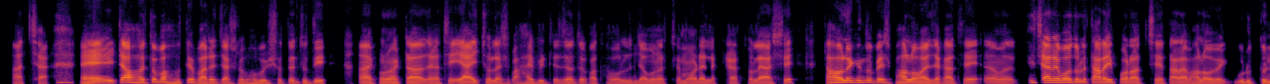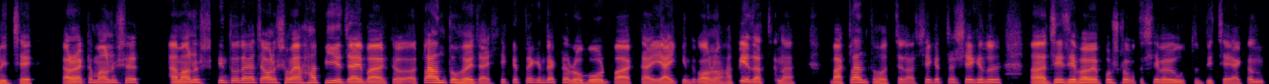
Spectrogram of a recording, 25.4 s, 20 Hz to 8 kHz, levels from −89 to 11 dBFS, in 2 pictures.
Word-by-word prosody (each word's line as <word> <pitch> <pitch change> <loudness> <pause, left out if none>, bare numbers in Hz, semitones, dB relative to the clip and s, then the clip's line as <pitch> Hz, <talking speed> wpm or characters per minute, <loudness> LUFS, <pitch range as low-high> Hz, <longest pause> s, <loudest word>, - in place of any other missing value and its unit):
আচ্ছা। - - -6 0.4
এহ 135 - +8 0.2
এটা 165 +5 +6
হয়তো 155 +1 +2
বা 150 - +5
হতে 140 +4 -1
পারে 115 0 +3
যে, - - -7
আসলে 120 +1 -8
ভবিষ্যতে 130 +2 -4
যদি 130 +1 -5 0.4
আ - - +1 0.2
কোন 130 - -2
একটা 125 +1 -1
দেখা 120 0 -2
যাচ্ছে 115 - -7
AI 130 0 +6
চলে 130 -2 -2
আসে, 115 +1 -13
বা - - -5
হাইব্রিড 120 0 -4 0.2
জাতের 115 -1 -4
কথা 110 +1 -10
বললেন, 110 0 -7
যেমন 105 0 -4
হচ্ছে 110 - -14
মডেল 105 -1 -2
একটা 100 -2 -7
চলে 105 -2 0
আসে 110 - -6 0.4
তাহলে 170 +3 +7
কিন্তু 170 -1 +1
বেশ 160 -3 +3
ভালো 145 0 +4
হয়। 125 - +5
দেখাযাচ্ছে 125 0 -1 0.2
অ্যাম 115 0 -4 0.3
টিচার 190 -1 +6
এর - - +7
বদলে 160 -1 +3
তারাই 150 0 +6
পড়াচ্ছে। 130 -2 -1
তারা 125 0 +2
ভালোভাবে 125 -1 -1 0.2
গুরুত্ব 135 -1 -5
নিচ্ছে। 125 0 -3 0.4
কারণ 135 +2 +3
একটা 160 - -9
মানুষের, 165 +3 -1 0.3
একটা 145 - +1
মানুষ 155 +2 0
কিন্তু 180 -1 -5
দেখা 175 -1 +2
যাচ্ছে 170 0 -3
অনেক 160 - -3
সময় 160 -3 +4
হাঁপিয়ে 165 0 +1
যায়, 145 0 +7
বা - - +6
একটু 140 +1 -8 0.3
ক্লান্ত 175 -1 +5
হয়ে 120 -3 +4
যায়। 95 0 -4
সেক্ষেত্রে 165 +4 -6
কিন্তু 165 0 -4
একটা 160 +2 -6
রোবট, 140 0 0
বা 130 - +3
একটা 135 - -9
AI 125 0 +3
কিন্তু 140 0 -9
কখনো 135 0 0
হাঁপিয়ে 160 +3 +3
যাচ্ছে 140 -2 -3
না - - -5 0.4
বা 120 - +3
ক্লান্ত 160 -2 +1
হচ্ছে 115 -3 -8
না। - - -7
সেক্ষেত্রে 155 0 -5
সে 160 - 0
কিন্তু 155 0 0 0.4
আ - - +5 0.2
যে, 160 - +1
যেভাবে 150 0 +4
প্রশ্ন 150 0 -5
করছে 135 +1 -14
সেভাবে 145 -1 0
উত্তর 130 +1 -16
দিচ্ছে। 115 - -7
এখন 150 +6 -6
140 Hz, 215 wpm, -23 LUFS, 125-155 Hz, 0.4 s, এহ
